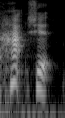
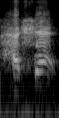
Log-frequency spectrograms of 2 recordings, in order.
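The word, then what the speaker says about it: Hachette: a a comp a competitor I noted that hatchet part worker do have looked at doing it's actually pronounced haset but I love the way you pronounce it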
